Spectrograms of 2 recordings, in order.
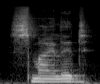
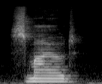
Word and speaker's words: smiled: mistakes with the pronunciation because they think that the other examples are the same livid smilid turn it but no this is different there is a different rule for these verbs so this one started invited hated but here we have lived smiled turned now why is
